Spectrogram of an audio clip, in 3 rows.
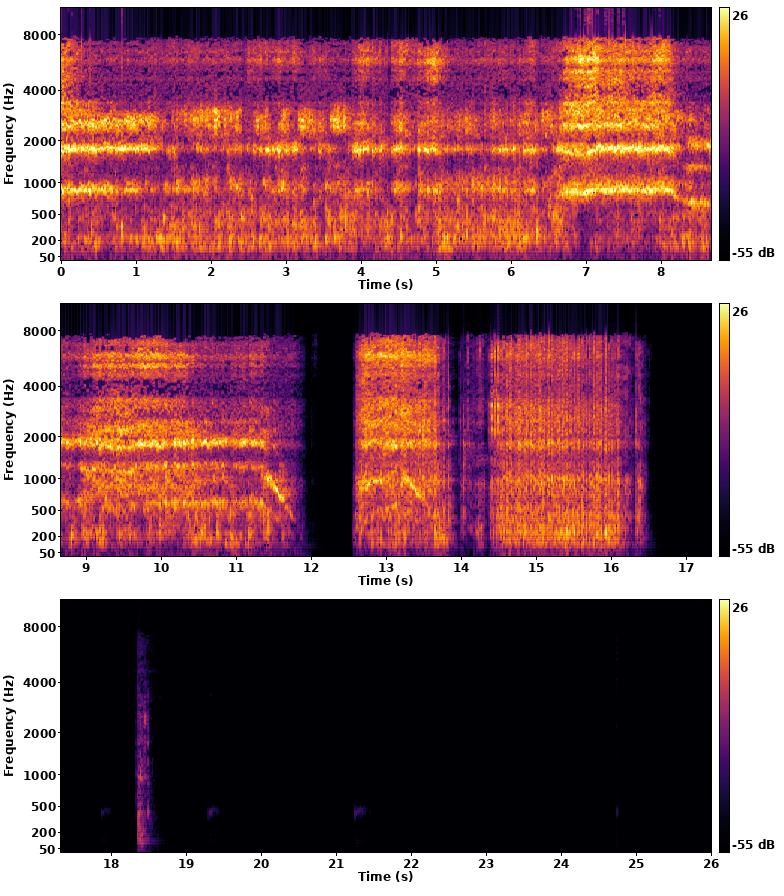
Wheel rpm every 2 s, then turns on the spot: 230, 240, 230, 220, 170, 120, 30, 30, 10, 0, 0, 0, 0.
14-18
